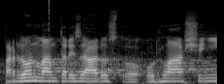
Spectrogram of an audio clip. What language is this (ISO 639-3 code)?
ces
